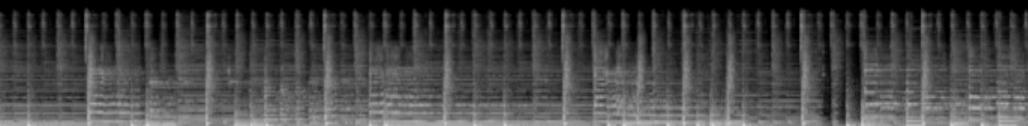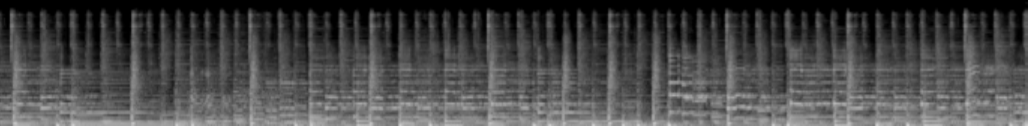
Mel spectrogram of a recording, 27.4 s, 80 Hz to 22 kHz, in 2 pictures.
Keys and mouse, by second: 0.2 click, 0.6 ctrl+z, 0.9 click, 1.5 ctrl+z, 1.6 click, 2.0 ctrl+z, 2.2 click, 3.2 ctrl+z, 4.0 ctrl+z, 4.4 ctrl+z, 6.6 click, 7.1 click, 7.8 click, 9.0 ctrl+z, 9.6 ctrl+z, 10.4 [, 10.7 [, 10.9 click, 11.5 ctrl+z, 11.6 [, 11.8 click, 12.2 ctrl+z, 12.4 ], 12.5 click, 12.8 click, 15.0 click, 15.1 click, 15.6 ctrl+z, 16.0 click, 16.7 [, 16.9 click, 17.4 ctrl+z, 21.4 click, 21.8 ctrl+z, 22.8 click, 23.4 click, 23.8 click, 24.5 ctrl+z, 24.9-26.3 typing, 25.4 click, 26.3 click, 27.2 ctrl+z, 27.3 [.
